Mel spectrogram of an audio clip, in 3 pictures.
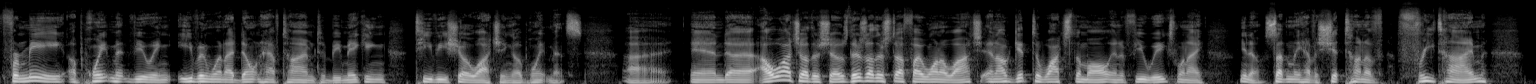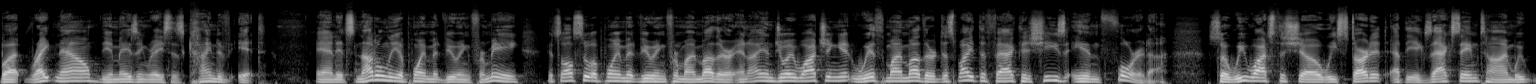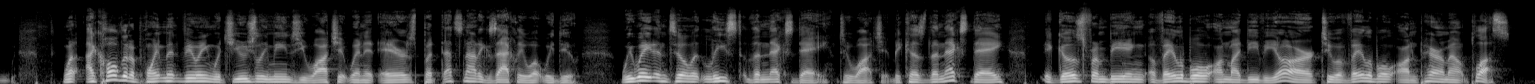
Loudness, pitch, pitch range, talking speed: -20 LUFS, 120 Hz, 110-140 Hz, 205 wpm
